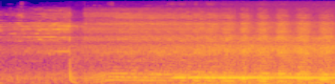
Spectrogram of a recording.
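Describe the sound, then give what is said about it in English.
A Lamborghini engine drones as the car drives through sand. Its pitch climbs briefly early on, then settles into a steady hum over a faint, noisy wash. “We got the Lambo. We're rolling through the sand.”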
